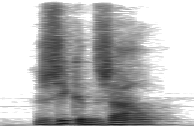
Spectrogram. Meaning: an infirmary, a hospital ward
- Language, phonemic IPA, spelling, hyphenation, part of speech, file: Dutch, /ˈzi.kə(n)ˌzaːl/, ziekenzaal, zie‧ken‧zaal, noun, Nl-ziekenzaal.ogg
